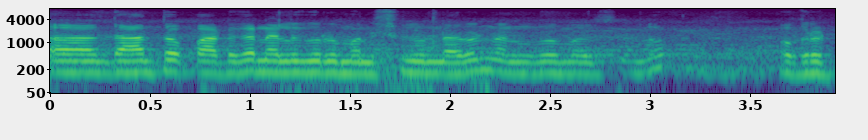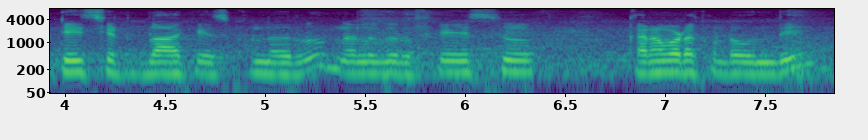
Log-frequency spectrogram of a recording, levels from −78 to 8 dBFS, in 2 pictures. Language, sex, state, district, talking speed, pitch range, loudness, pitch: Telugu, male, Telangana, Mahabubabad, 115 wpm, 160-170 Hz, -19 LUFS, 165 Hz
